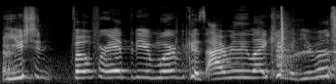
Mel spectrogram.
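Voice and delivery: loud, high shout. Acted. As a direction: shout the plug out. Shouted campaign plug.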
